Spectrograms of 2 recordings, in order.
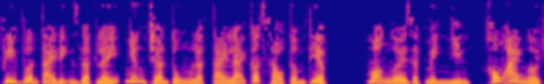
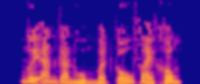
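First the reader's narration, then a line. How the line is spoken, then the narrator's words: Angry question. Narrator (Vietnamese): Hứa Phi tức giận trừng Trần Tùng, hỏi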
